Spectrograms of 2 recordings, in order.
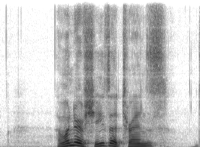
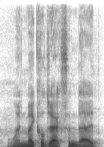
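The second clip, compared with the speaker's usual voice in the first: ordinary talk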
